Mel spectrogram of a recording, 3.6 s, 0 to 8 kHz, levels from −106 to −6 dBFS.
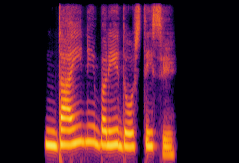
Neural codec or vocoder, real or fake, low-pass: codec, 16 kHz, 0.5 kbps, X-Codec, WavLM features, trained on Multilingual LibriSpeech; fake; 7.2 kHz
